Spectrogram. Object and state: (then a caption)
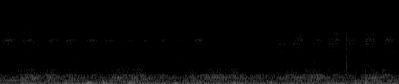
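Paper being erased. A small rubber eraser is rubbed hard back and forth across a stack of thin white printer paper with a pencil drawing on a white table, while the other hand steadies the sheets. The result is a quiet, steady series of quick, bright scratchy swishes over a constant low rumble.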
